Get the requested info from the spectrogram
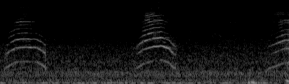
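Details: Pet mother cat in labour, delivering two kittens on New Year's Day 2024, gives two clear arching meows about a second apart. A third meow begins at the end, all over a low steady hiss.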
